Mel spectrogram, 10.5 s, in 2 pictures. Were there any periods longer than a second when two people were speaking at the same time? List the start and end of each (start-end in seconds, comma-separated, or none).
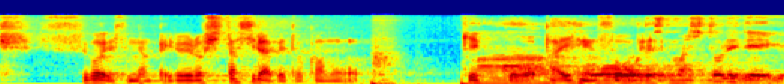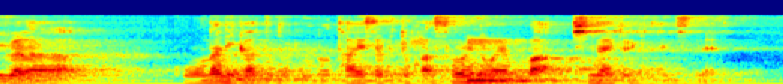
3.1-4.4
